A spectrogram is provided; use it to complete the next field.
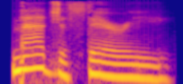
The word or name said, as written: magistery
